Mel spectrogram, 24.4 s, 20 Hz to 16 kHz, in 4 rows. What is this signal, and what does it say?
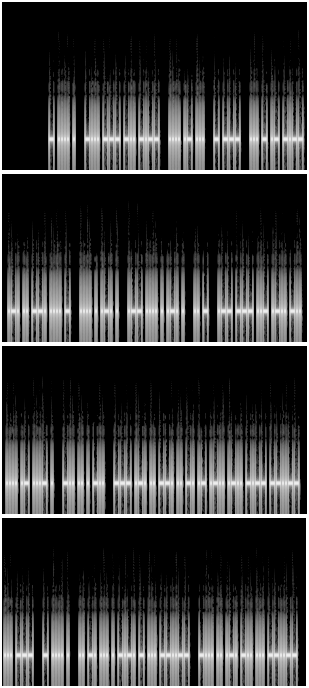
Morse code, heard as a keyed tone, about 40 wpm, 700 Hz. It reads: THE BODY HAS TO STAY RIGHT HERE WHERE IT WOULD HAVE DIED ORIGINALLY, SO THE INSECTS, BIRDS,
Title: A Sound Of Thunder 40wpm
